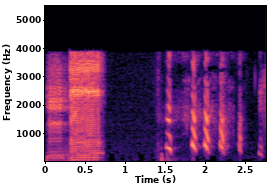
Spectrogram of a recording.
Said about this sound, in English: he's getting every buzzer we've got.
